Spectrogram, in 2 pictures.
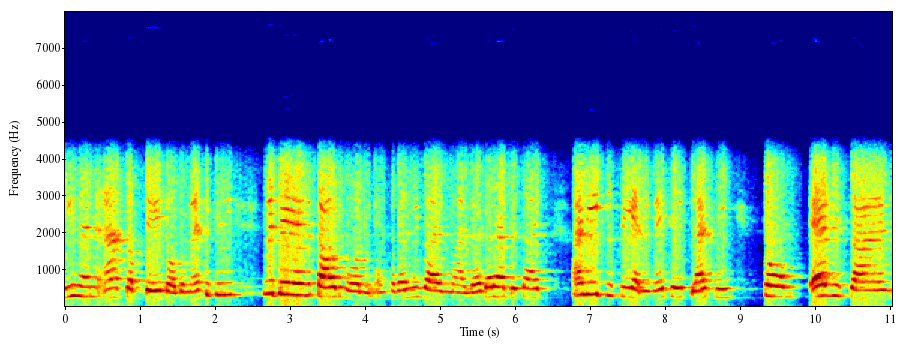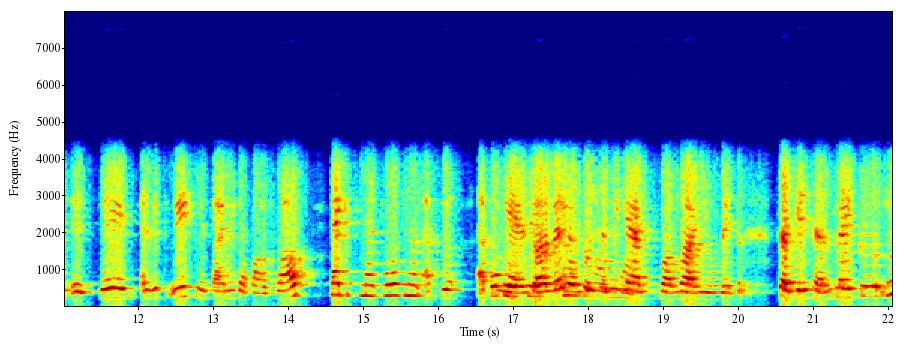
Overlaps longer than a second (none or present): present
